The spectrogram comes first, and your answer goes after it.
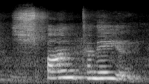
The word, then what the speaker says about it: spontaneous: 되게 형용사가 제일 흔하게 쓰는 게, 자, spontaneous. 자, 우리 배웠죠? 약한 액센트, 강한 액센트. 그러니까 여기서 O에 약한 액센트가 있고 A에 큰 액센트가 있습니다.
